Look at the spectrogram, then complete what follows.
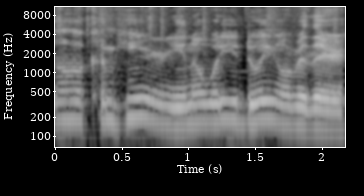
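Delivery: spooky put-on little girl voice, high and creepy. Retelling how someone spoke to creep a man out, in a creepy little girl voice. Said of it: "like little girl creepy voice".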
